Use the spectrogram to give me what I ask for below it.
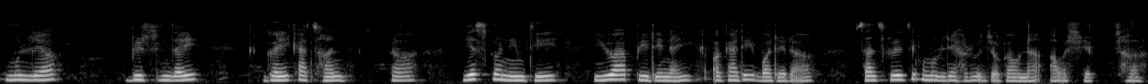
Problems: constant background noise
